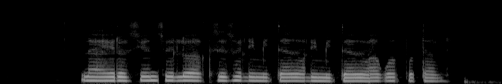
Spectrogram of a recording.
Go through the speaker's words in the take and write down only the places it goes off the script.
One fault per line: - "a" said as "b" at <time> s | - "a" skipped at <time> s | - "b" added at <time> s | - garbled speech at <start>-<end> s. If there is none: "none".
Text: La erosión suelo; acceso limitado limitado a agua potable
none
